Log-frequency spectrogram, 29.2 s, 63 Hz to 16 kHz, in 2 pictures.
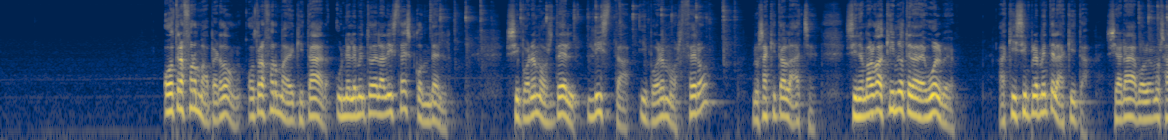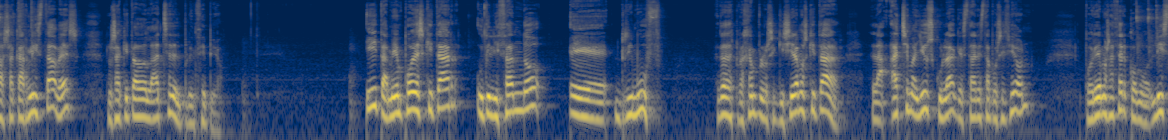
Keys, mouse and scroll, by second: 5.6-9.0 typing, 14.0-15.1 typing, 27.4-29.1 drag, 29.0-29.2 typing.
